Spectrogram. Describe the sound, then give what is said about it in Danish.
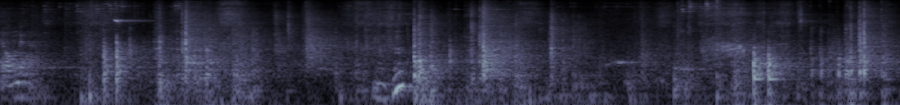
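Heavy metal cell doors in white concrete walls clank open one after another amid jangling keys and scattered footsteps, with voices murmuring, as inmates are woken at seven in the morning at Herstedvester Prison in Denmark. “En efter en bliver dørene i de hvide betonvægge åbnet.”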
